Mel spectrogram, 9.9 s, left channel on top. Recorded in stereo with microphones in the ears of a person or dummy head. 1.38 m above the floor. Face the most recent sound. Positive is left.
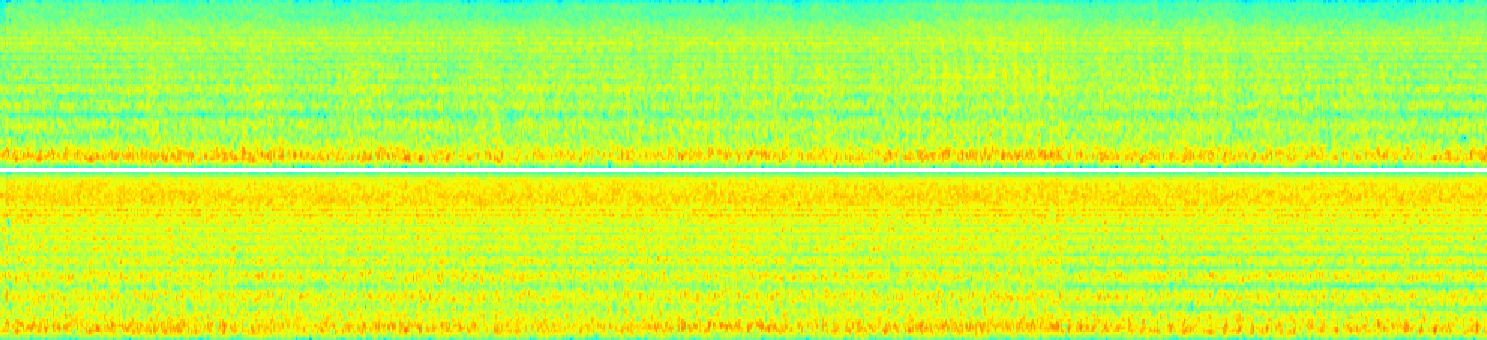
turn(degrees=-75)  # may be behind; listen again after turning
